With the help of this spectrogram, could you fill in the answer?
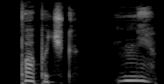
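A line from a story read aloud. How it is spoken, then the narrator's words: Whisper to herself. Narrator (Russian): прошептала она сама себе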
